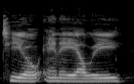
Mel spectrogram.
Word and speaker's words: Tonale: I think that's how you pronounce it, Tonale, Alfa Romeo Tonale.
